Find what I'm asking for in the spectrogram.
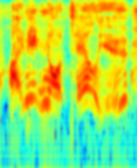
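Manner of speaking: high, hearty booming voice; cheerful Gobber. A narrator's reading. Gobber threatening the boys, cheerful. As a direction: say it cheerfully like a Viking teacher. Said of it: "Gobber continued cheerfully".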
